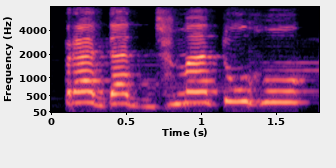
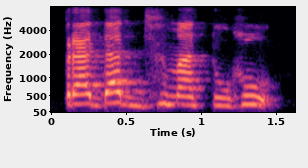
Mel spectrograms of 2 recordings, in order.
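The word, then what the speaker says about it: प्रदध्मतुः: Look at this word, Pradadhmatuhu, the Alpaprana, followed by the Mahaprana. So that should be very clearly differentiated. Pradadhmatuhu, first is an Alpaprana, second Mahaprana, this is a Sanyuktakshara.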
